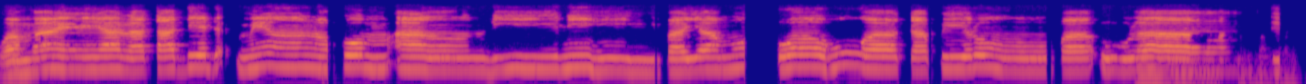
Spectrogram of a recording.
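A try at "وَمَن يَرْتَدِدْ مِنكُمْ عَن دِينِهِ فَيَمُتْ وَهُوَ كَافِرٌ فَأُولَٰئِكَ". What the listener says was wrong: Nah, barusan K-nya kecepatan. Hilang matobi'inya. Di K ya. Wa huwa kafirun faulaik. Jadi K-nya hilang itunya.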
